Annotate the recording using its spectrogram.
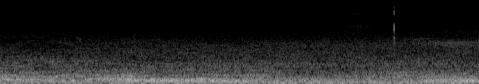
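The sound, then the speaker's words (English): A steady low rumble of an airplane passing overhead, unseen above the clouds, a broad continuous drone that stays fairly constant and moderately loud throughout, with no voices present. “Is that a plane or what? Oh, that's definitely a plane.”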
